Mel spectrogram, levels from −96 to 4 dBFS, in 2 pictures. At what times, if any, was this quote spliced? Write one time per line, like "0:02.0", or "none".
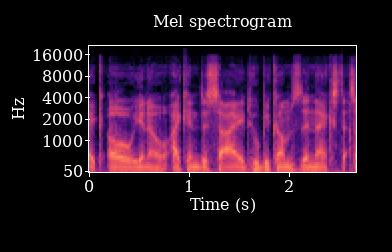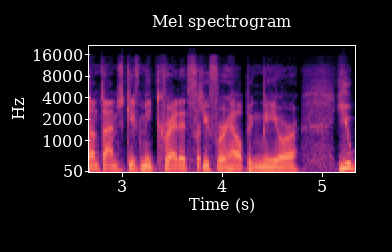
0:02.6
0:03.7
